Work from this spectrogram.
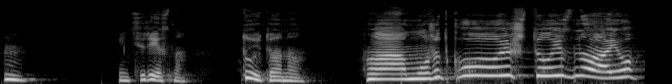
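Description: Squeaky, boastful little schoolboy. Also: female voice, slow. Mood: smug, teasing. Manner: petulant, boastful. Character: cocky little schoolboy, boastful, whiny, full of bluster. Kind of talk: children's radio play acting.

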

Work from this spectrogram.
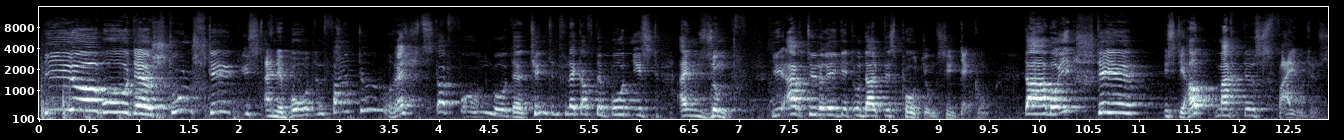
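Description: A man acting a pompous, excitable prison director in a 1950s German radio play, declaiming and commanding like a schoolmaster. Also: very high voice, unhurried, full character voice. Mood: pleased, instructing. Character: pompous, excitable prison director drilling inmates in war games. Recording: roomy, faintly noisy 1950s radio recording.

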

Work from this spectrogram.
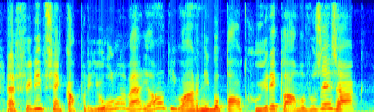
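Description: Talkative jovial doctor, Flemish accent, higher male voice, swooping melody, radio play. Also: very animated, brisk, a bit bright, heavily acted. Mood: chatty, confiding. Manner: chatty, adds tag questions and coaxing interjections. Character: chatty, jovial male doctor, fan of crime novels. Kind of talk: naturalistic Flemish radio drama acting.

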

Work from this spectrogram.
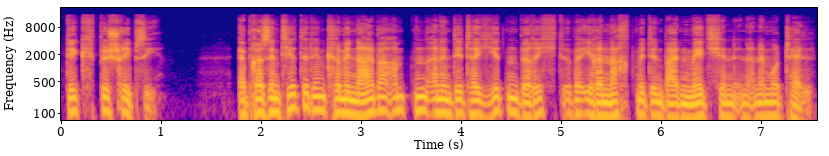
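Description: A man's voice: sits low, moderate pace, no room sound, clean studio sound, natural voice. A male narrator of a radio drama, reading in a sober, matter-of-fact way. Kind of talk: scripted narration.

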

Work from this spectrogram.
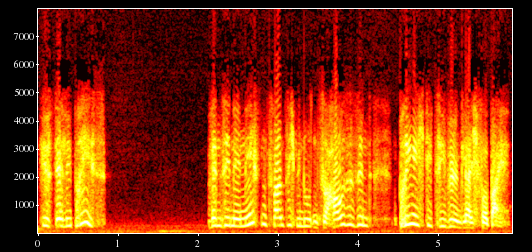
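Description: A woman's voice: sits high, expressive, a little fast, dry recording. An actress playing a friendly, eager young woman caller in a radio play, chatting through a telephone filter. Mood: chatty, friendly. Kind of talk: 1980s German radio play acting. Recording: dull, dry telephone sound.

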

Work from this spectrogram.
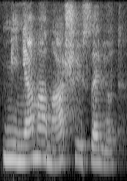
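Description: A woman's voice: on the high side, unhurried, darkish tone, natural voice. An actress playing a homely, deferential middle-aged merchant mother in a radio drama, plain-spoken and stumbling over her words. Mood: humble, hospitable. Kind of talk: stage-style radio drama acting. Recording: roomy studio echo.

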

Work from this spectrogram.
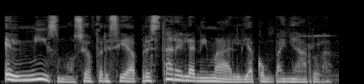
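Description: A narrator telling a literary story in a measured, dramatic radio style. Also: medium pitch, very animated, warm tone, husky, no echo, clean studio sound. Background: music.

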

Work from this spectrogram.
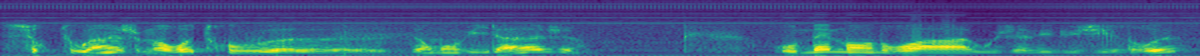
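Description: An older man, a singer-songwriter, talking in a relaxed radio interview, hesitant and full of fillers. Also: mid-range voice, a little hiss or hum, poor audio. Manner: hesitant, many pauses and fillers.

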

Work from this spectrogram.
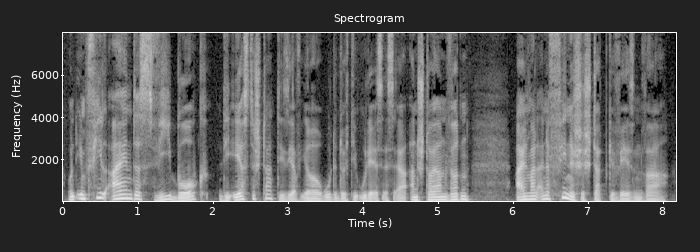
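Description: A man narrating a literary radio play in a measured, deliberate storytelling way. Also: medium pitch, a little mellow, dry recording.

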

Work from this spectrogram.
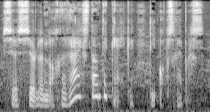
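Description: A storyteller voicing a poor, excitable old furniture maker who grumbles and mutters in a fairy-tale audiobook. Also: medium pitch, normal speed, in a whisper, pitched below the performer's own voice. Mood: gleeful muttering. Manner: muttering, grumbling under his breath.

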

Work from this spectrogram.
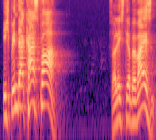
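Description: An actor playing a cheeky, naive, boastful clown in a fairy-tale radio play, exclamatory and clownish. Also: male voice, high voice, big pitch swings, unhurried, bright, forceful tone, exaggerated voice. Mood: eager, insistent. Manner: exclamatory, clownish, nonsense catchphrases.

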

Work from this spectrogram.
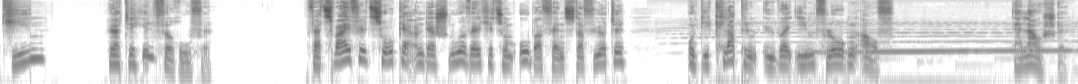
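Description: A man's voice: fairly high pitch, expressive, takes it slowly, pauses often, a little mellow, dry recording. A man narrating a literary radio drama in a scripted, storytelling style. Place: dry studio.

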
